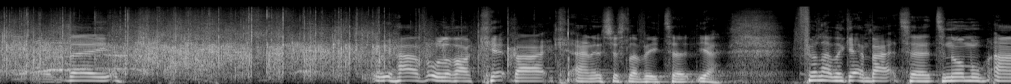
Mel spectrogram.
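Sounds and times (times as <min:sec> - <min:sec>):
big round of applause: 0:00.0 - 0:05.5
speech: 0:00.7 - 0:01.4, 0:03.7 - 0:10.1.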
